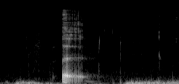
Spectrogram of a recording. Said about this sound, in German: Mahlzeit. Das darf man in dem Podcast, glaube ich, habe ich gehört, ne? Ja, ja, der Röpse, Furze, ähm, Schurze.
